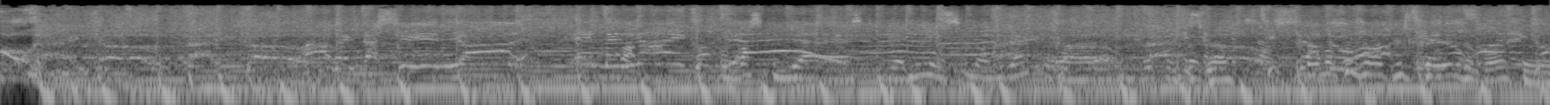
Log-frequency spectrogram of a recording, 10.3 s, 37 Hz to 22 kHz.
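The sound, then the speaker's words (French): An AI-generated rap song about Bruno Poncet, created by artificial intelligence in exactly 3 minutes at Louis Gerbier's request, plays loudly throughout, with a rapid, rhythmic vocal delivery riding over a steady, heavy bass beat and dense layered backing. “Alors, attends, Louis Gerbier a demandé à l'IA de créer un morceau.”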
